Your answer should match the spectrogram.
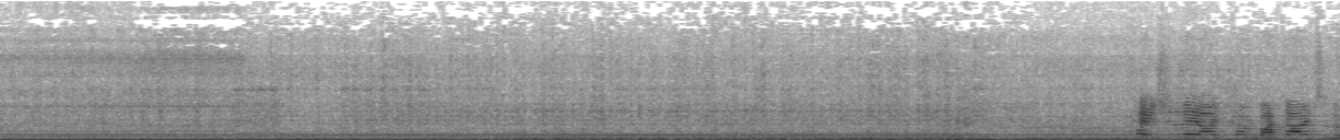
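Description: Pillar drill motor running steadily while a large Forstner bit is fed down, cutting a flat-bottomed hole in wood.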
